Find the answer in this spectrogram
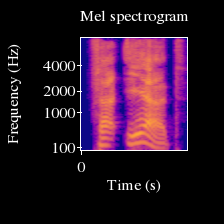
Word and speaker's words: verehrt: Comienza con V, pero se pronuncia con F. Vamos a decir there, iat, there, iat. verehrt, Nótese ahí el I,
